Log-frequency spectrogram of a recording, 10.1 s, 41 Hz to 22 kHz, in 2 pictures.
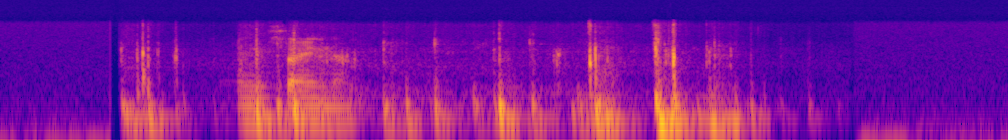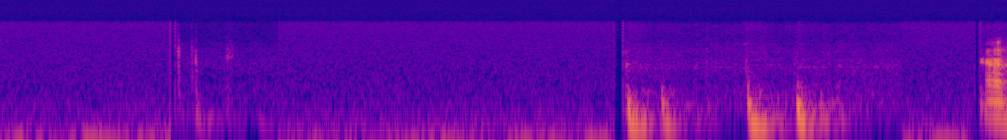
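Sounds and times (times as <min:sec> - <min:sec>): soft low thumps: 0:00.6 - 0:04.2, 0:08.2 - 0:09.3.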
